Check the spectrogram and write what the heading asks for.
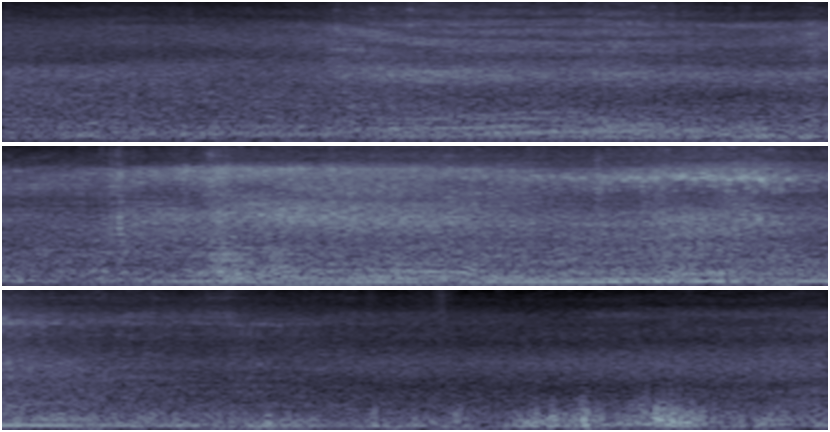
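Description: Road vehicle noise heard from a moving car: a steady low engine hum with road noise, swelling louder for a few seconds in the middle and easing toward the end.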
